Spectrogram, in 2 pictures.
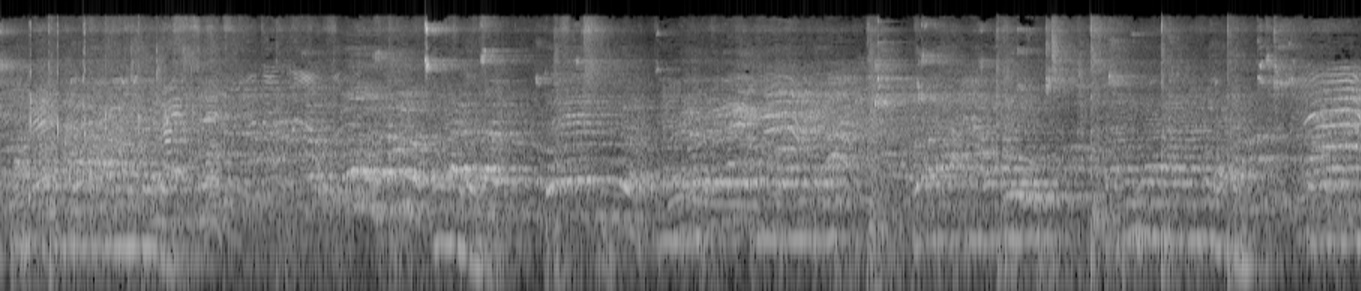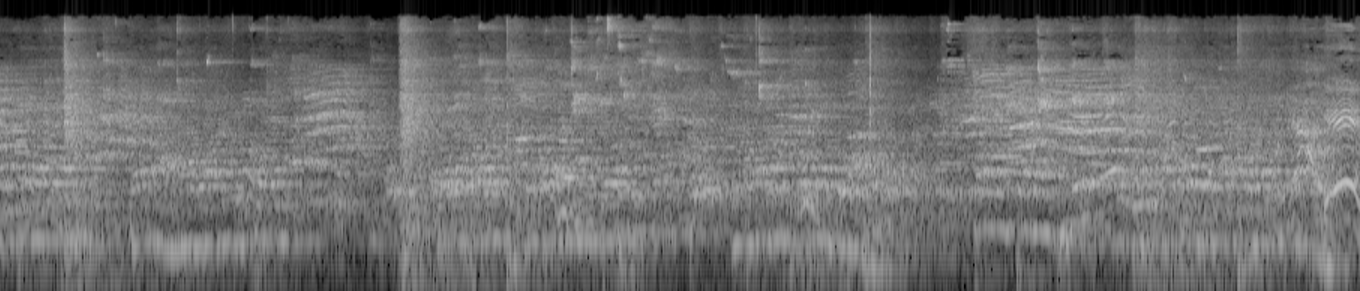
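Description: A basketball bouncing and being dribbled on a hard outdoor court during live play, with sharp impacts scattered through. Continuous talking and calling from players and onlookers runs under it.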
